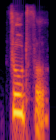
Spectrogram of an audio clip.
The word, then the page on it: fruitful: Indian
